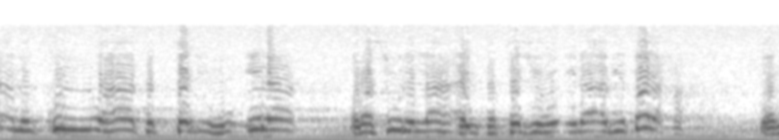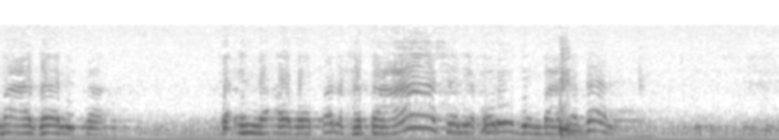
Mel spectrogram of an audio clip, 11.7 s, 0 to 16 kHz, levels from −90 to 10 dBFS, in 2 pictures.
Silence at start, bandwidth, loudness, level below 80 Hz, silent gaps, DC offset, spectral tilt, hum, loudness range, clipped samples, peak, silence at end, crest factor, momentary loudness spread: 0 s; 8.4 kHz; -35 LUFS; -64 dBFS; none; 0.3%; -7.5 dB/octave; none; 2 LU; under 0.1%; -18 dBFS; 0 s; 18 dB; 16 LU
